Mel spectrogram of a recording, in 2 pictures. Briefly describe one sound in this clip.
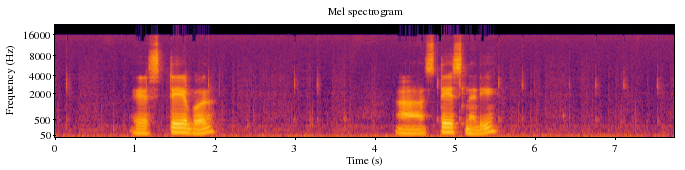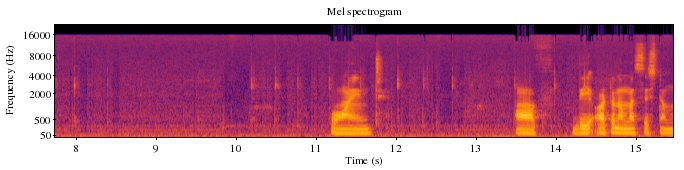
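A man speaks calmly and slowly into a close microphone, in short phrases with pauses.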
